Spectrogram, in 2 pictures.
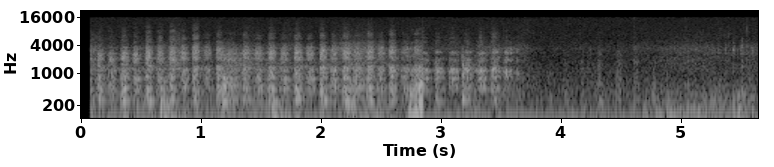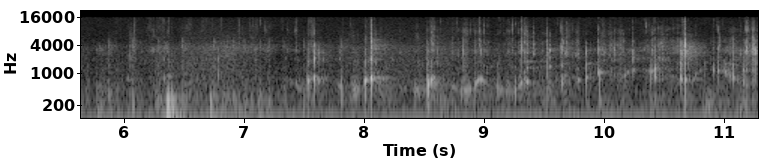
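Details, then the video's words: German Shepherd dog eating vegetables and fruits: rapid rhythmic panting for about three and a half seconds, a quieter pause, then irregular wet crunching and chewing clicks, over a steady low electrical hum. "German Shepherd Eating Food ASMR - Vegetables & Fruits"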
